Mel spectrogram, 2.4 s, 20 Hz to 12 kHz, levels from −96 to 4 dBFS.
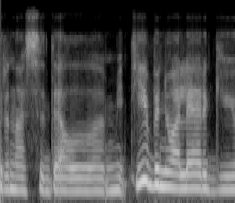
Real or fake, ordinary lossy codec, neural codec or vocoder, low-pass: real; Opus, 16 kbps; none; 7.2 kHz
